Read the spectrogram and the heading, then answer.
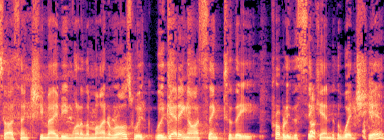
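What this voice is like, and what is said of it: Put-on Australian accent. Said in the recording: “Very good accent. Very good. Oh, almost Ricky Ponting.”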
